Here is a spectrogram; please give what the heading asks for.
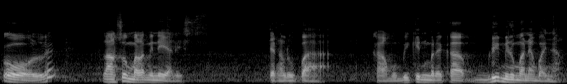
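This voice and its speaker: A deep-voiced scheming club boss. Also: male voice, lively intonation, fairly quick, a little hiss or hum. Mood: businesslike. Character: scheming middle-aged male club boss. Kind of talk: film dialogue.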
